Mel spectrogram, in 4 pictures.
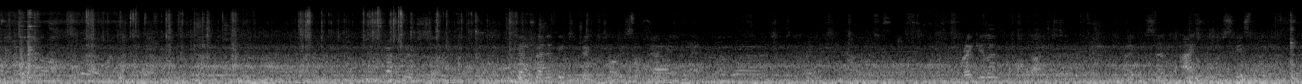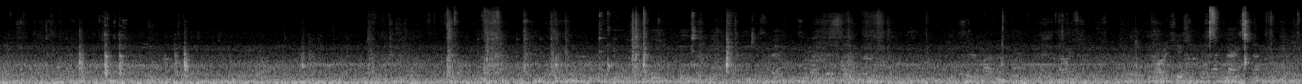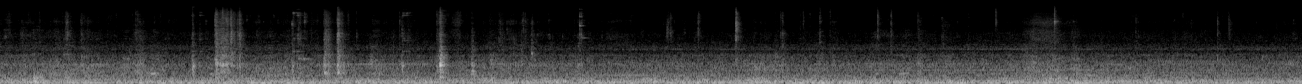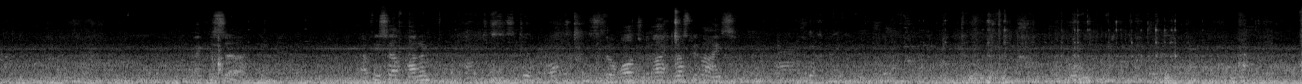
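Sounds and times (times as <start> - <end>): train carriage rumble: 0.0 - 52.0
train wheels on rails: 42.7 - 52.0.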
